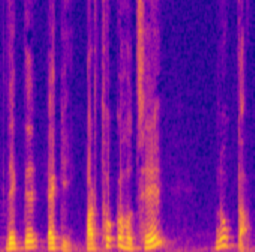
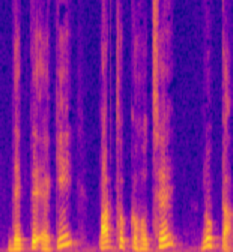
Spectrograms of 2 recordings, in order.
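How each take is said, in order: Both takes have the same delivery.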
